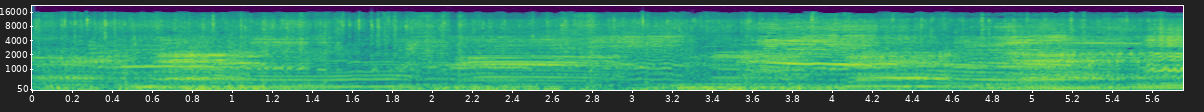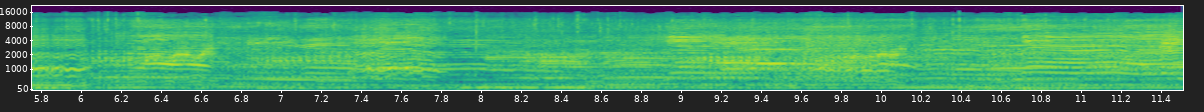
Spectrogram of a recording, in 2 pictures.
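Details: A crowd of lambs bleating together without pause, many overlapping quavering calls at different pitches forming a continuous noisy chorus.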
